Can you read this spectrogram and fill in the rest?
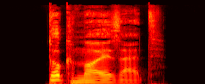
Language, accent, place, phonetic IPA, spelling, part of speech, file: German, Germany, Berlin, [ˈdʊkˌmɔɪ̯zɐt], duckmäusert, verb, De-duckmäusert.ogg
- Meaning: inflection of duckmäusern: 1. second-person plural present 2. third-person singular present 3. plural imperative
